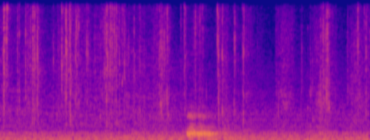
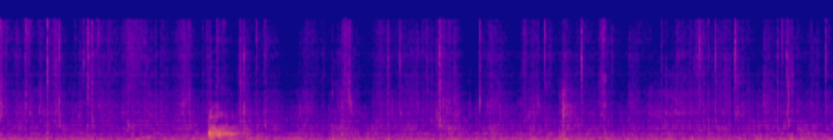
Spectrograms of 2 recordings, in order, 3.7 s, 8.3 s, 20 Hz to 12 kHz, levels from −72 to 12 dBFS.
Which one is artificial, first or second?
second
